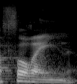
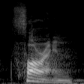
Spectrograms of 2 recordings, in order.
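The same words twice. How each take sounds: First: FOREIGN as fo-RAIN; wrong pronunciation. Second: FOREIGN as FOR-en; correct pronunciation. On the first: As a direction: give "foreign" a full diphthong at the end. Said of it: "Et pas foreign". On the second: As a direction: stress the start of "foreign", reduce the ending. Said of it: "Non, foreign". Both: Shown as a demonstration.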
